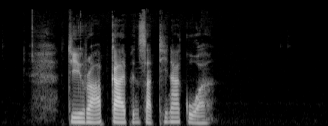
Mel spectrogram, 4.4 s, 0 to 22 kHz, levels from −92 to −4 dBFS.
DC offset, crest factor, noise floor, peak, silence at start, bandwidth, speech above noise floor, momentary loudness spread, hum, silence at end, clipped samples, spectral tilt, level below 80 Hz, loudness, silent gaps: under 0.1%; 28 dB; -78 dBFS; -4 dBFS; 0.5 s; 16.5 kHz; 50 dB; 23 LU; none; 1.55 s; under 0.1%; -4.5 dB/octave; -70 dBFS; -29 LUFS; none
